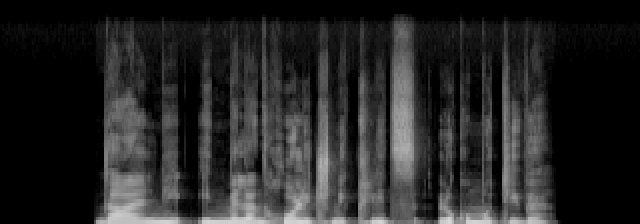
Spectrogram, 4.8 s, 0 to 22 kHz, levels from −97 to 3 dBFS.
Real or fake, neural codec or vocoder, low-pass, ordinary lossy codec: real; none; 19.8 kHz; none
